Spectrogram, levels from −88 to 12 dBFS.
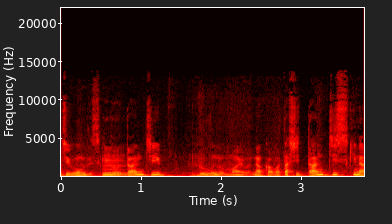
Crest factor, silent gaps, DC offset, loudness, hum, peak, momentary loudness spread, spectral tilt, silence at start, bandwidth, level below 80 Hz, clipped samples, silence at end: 18 dB; none; under 0.1%; -31 LUFS; none; -12 dBFS; 7 LU; -6.5 dB/octave; 0 s; 14 kHz; -46 dBFS; under 0.1%; 0 s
